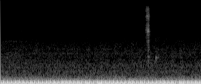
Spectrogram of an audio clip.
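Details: Peugeot 206 GTI 180 petrol at 107,000 miles, just after a cold start with a fault warning showing, possibly anti-pollution. Steady, even low idle with a smooth, regular beat and no knocks or misses. Normal idle.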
